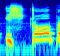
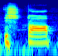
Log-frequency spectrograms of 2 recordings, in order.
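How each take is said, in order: First: स्टॉप misread as "ish-tope", long o; wrong long-o reading. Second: स्टॉप said as "ish-taap", open vowel; correct open-vowel reading. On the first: Teacher warning learners off a misreading, स्टॉप as "ish-tope". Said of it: "इसको स्टॉप नहीं पढ़ना". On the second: Teacher showing learners the proper reading, स्टॉप as "ish-taap". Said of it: "इसको स्टॉप पढ़ना है". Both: Shown as a demonstration.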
